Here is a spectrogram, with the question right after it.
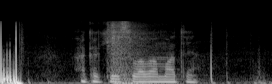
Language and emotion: Russian, neutral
